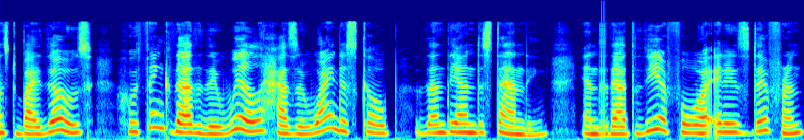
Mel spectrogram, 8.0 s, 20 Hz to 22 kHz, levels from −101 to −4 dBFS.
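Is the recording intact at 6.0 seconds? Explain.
No, there's a Bluetooth stutter from 6.02 to 6.08 s. The speech data arrived late or got dropped, so the receiver kept replaying its last chunk, giving a brief buzzy repeat. About 46 ms goes missing, which fits two lost frames, and the speech picks up further along.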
